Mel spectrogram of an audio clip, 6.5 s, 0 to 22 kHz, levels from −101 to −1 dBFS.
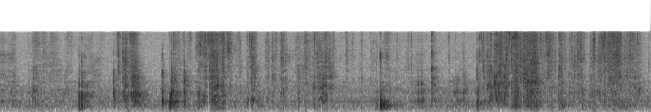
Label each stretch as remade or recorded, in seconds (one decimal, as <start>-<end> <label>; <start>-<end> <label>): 0.0-6.5 recorded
